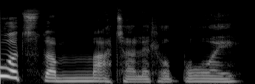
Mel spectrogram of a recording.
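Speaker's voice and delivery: low cow voice, softening at the end; kindly cow. Acted. Cow asks the crying boy what's wrong, gently. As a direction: ask gently as a concerned cow. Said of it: "along came a cow".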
